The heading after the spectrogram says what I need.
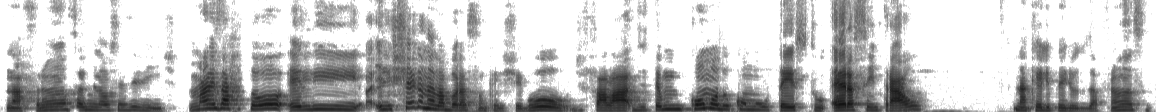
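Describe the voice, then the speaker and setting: A woman talks as an interview guest. Her voice sits at a medium pitch, and she explains reflectively, searching for words and repeating key phrases for emphasis. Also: expressive, moderate pace, a bit bright. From Bahia, Brazil. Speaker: interview guest, playwright and actress.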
